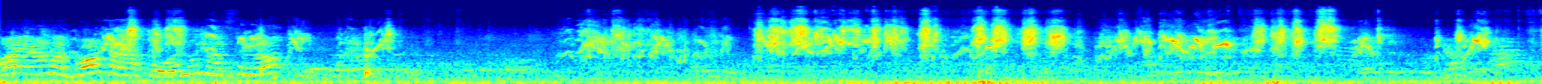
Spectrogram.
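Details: Morning in a breeding colony of aviary budgerigars: fast wavy warbling notes rise and fall at the start, followed by bursts of sharp scratchy chirps from several birds, with a low background hum.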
